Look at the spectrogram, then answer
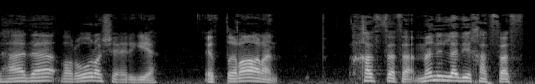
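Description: Sheikh teaching grammar, dry close sound. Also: male voice, on the high side, no echo. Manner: explains step by step and often checks with "clear?". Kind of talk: classroom grammar lesson.

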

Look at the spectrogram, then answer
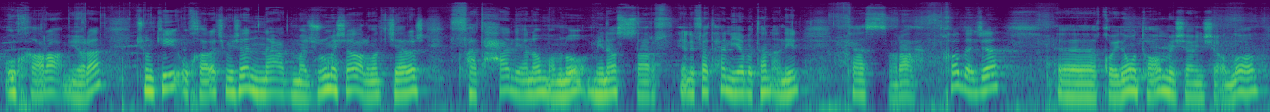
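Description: A man with a Tajik accent gives a classroom grammar lesson in a somewhat high but dark, mellow voice. He keeps stopping to ask whether his listeners follow, and he hesitates often with drawn-out filler sounds. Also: creaky. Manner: keeps checking understanding with quick questions. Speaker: teacher of Arabic grammar.

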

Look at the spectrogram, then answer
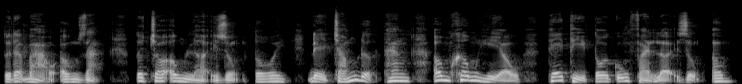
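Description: A male narrator voicing a sharp-tongued, defiant mandarin's wife who scolds and taunts her husband. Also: mid-range voice, very animated, moderate pace, husky.

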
